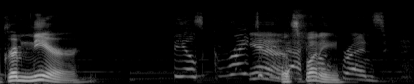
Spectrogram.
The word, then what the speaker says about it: Grimnir: Yeah, they pronounce it Grimnir.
